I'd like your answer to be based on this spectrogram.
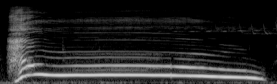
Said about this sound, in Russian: Взвыли волки от боли и наперебой стали рассказывать, что же с ними произошло.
